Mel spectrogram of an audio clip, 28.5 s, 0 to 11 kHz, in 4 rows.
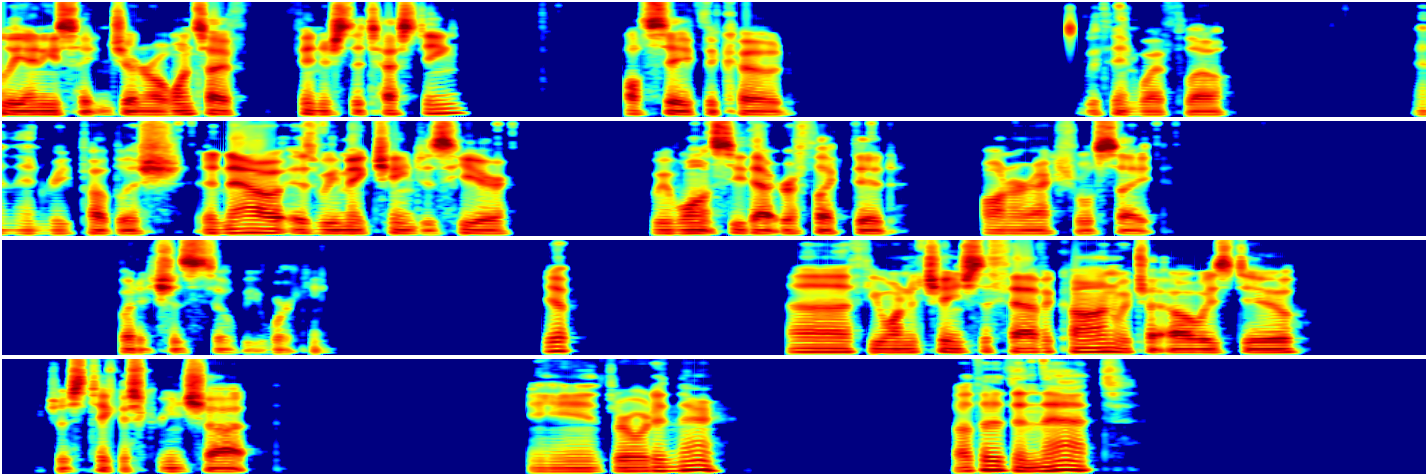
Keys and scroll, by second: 11.9 super+w, 14.5 super+r, 20.6 shift+super+4.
